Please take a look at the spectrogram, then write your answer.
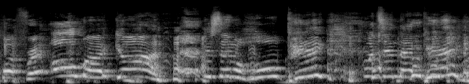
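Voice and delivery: high, loud, horrified exclaiming; hammed-up shriek of disbelief, drawn out; shocked worker. Ted sees whole pig in kitchen, shocked high yell. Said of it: "And he's like".

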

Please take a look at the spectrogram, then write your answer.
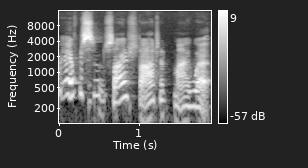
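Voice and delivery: mock a clipped, cut-glass posh accent, pitched high; absurdly high, clipped posh voice; clipped posh impression. Mocking a duchess's elocution-lesson speech, clipped posh accent. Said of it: "She sounds so clipped and cut".

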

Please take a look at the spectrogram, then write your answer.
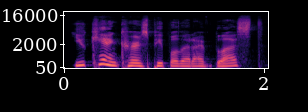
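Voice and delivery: a lightly voiced angel setting him straight; stern angel. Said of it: "And he goes".

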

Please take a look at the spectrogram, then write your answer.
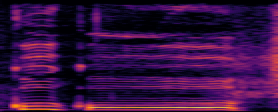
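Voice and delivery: high, loud chirpy greeting; squeaky sing-song hello. Acted.

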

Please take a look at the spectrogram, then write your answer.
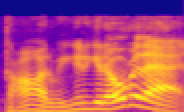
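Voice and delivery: a loud, impatient, hurried mock outburst; really loud. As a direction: blurt it out loud to shut him up. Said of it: "she says it really loud".

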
